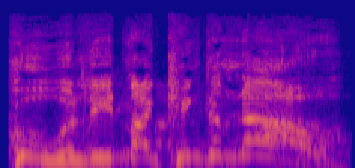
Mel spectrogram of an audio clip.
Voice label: wraith death; dota; skeleton king

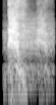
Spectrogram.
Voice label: monkey crown pain; dota; monkey king

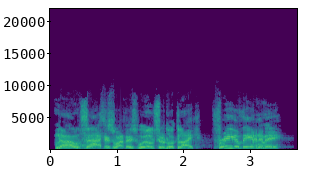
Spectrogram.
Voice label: announcer victory; dlc defensegrid

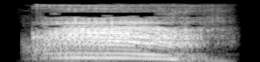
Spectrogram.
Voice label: tusk pain

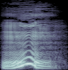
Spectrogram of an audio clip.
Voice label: happy; davion; dota; dragon knight

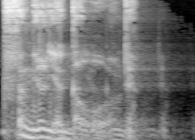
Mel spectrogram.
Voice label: lasthit pain; dota; earthshaker; arcana

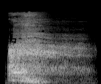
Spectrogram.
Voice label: drag pain; dota

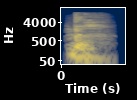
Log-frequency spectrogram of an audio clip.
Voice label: pain; dota; earth spirit

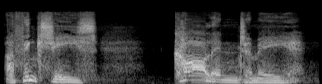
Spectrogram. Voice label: announcer pick naga siren, pirate; dlc workshop; capn

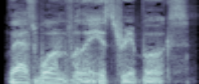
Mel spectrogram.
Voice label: announcer victory; dlc bastion

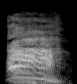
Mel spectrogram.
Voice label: lion pain; dota

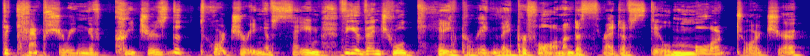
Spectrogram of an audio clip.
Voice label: monologue; ringmaster

